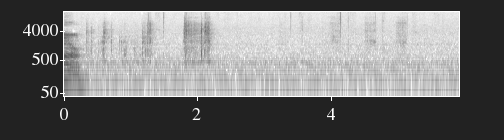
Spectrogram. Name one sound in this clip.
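A wrench clicks as a lug nut is tightened.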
